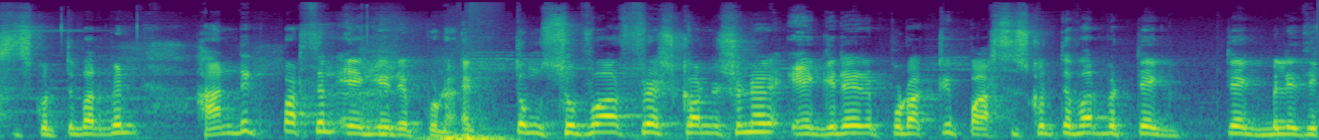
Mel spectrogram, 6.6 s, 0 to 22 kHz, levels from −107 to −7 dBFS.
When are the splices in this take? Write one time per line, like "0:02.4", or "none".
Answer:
0:02.4

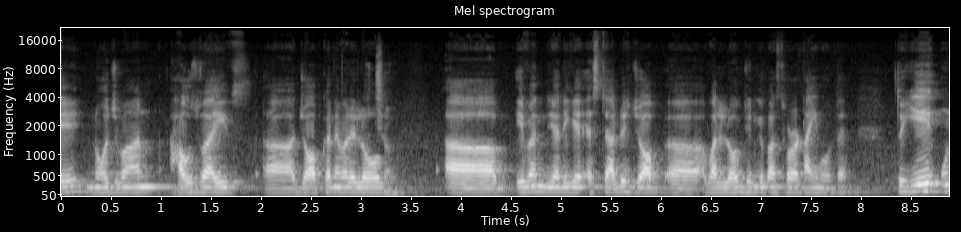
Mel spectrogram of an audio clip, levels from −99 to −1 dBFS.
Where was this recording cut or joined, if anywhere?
none

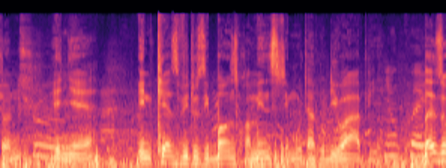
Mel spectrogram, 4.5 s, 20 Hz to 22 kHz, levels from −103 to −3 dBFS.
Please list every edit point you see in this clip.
none

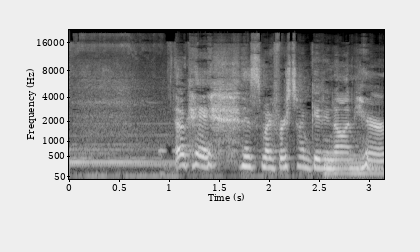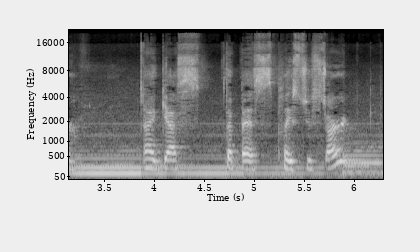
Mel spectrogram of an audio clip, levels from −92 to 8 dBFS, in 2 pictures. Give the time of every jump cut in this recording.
none

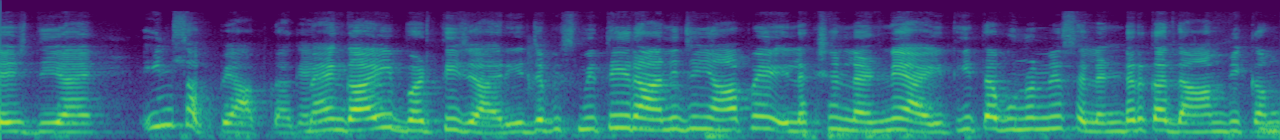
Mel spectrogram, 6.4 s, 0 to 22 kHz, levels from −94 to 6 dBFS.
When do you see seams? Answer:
0:01.4

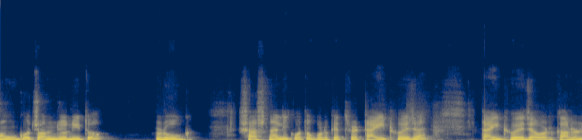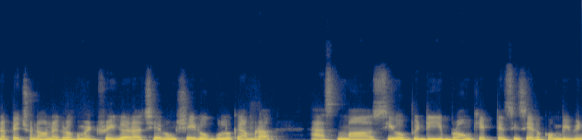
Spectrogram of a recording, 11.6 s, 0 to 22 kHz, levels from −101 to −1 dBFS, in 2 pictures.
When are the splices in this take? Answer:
none

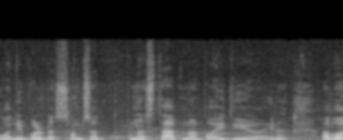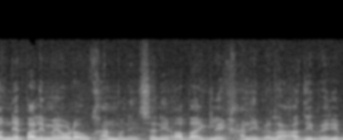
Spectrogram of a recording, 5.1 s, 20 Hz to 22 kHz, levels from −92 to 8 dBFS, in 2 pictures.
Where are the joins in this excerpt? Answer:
none

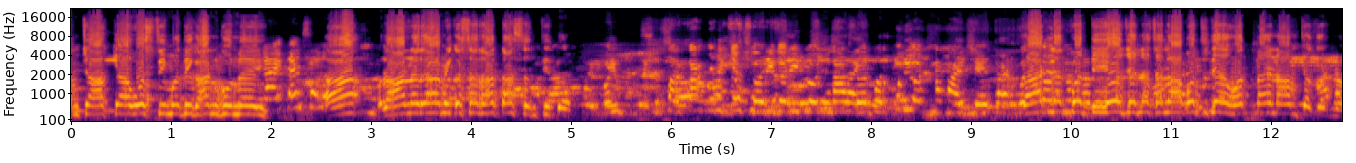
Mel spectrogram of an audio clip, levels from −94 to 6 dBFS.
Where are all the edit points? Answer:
none

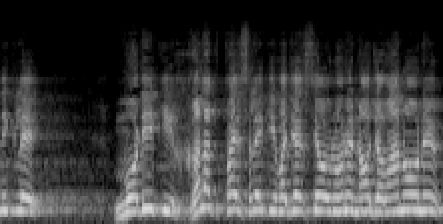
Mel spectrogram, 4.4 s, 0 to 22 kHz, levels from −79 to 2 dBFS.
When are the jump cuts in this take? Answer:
none

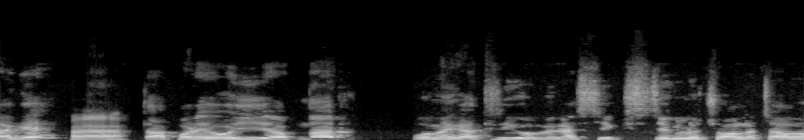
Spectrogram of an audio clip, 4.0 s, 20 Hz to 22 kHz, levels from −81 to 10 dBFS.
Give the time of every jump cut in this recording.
none

